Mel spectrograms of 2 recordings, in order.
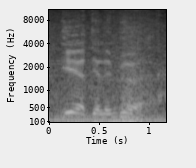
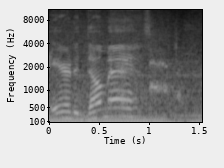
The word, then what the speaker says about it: Air de la Mer: You gotta say it like that, like you French. Air de la Mer. Oh, yeah. Not Air the Dumbass.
